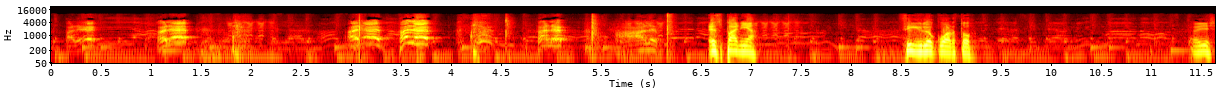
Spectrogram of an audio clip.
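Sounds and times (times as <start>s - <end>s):
speech: 0.2s - 1.9s, 5.9s - 7.2s, 8.5s - 9.3s, 11.4s - 11.6s
goat bleating: 1.0s - 2.4s, 5.6s - 7.9s.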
